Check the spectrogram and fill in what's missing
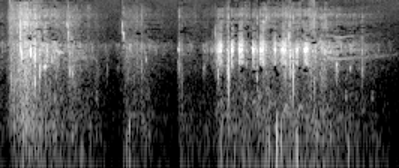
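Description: Black-winged kite giving a quick string of thin, high, squeaky notes, about ten in a second-and-a-half burst, with a shorter burst earlier, over soft outdoor rustling and clicks.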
